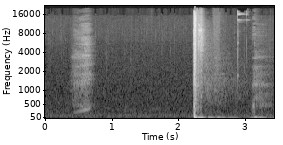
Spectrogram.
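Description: A single gunshot cracks out sharply during an in-game shooting lesson, preceded by a soft breathy sound and followed by a decaying tail and a second, weaker burst.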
